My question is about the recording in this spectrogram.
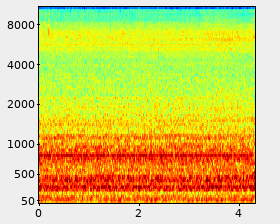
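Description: Steady background hiss, even and unchanging, with a faint steady hum tone running through it.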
